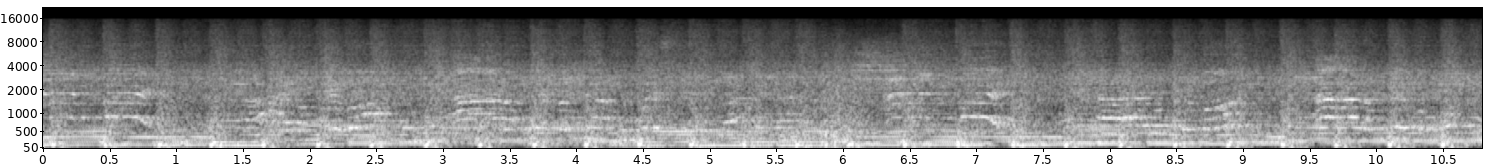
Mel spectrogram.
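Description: A rock band playing live: electric guitars, bass guitar and drum kit, with a steady beat throughout.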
